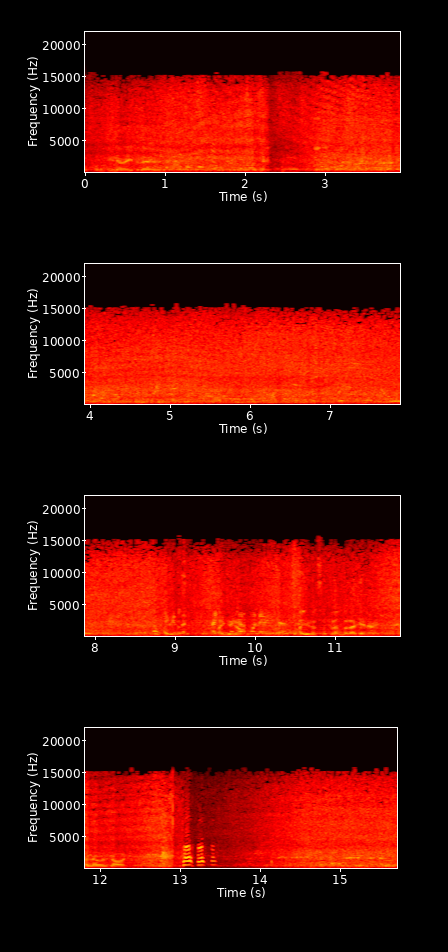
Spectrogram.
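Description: Water splashes and rushes from a fountain.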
